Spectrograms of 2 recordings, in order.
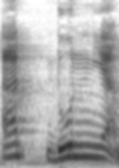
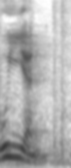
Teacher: karena berada dalam satu kata maka tidak diidghamkan tetapi dibaca izhar dengan izhar mutlak ataupun izhar wajib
